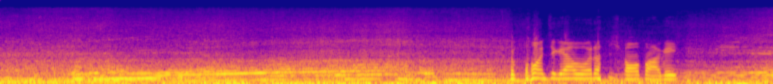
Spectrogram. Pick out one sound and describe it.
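A motorcycle engine hums and revs up and down while riding.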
